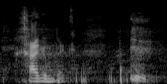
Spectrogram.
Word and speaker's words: Haghenbeck: Es como el helado. A ti que tú quieres el Häagen-Dazs, pero con el Beck. Hagenbeck.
